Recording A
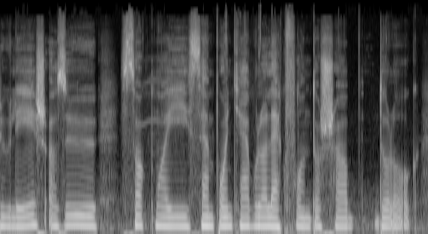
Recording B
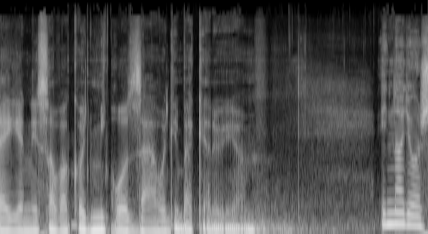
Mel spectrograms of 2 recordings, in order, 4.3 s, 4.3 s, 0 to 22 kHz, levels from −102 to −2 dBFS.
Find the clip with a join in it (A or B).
B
